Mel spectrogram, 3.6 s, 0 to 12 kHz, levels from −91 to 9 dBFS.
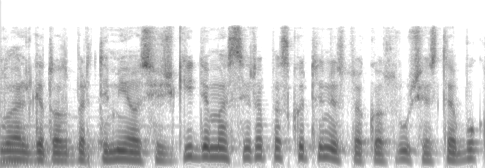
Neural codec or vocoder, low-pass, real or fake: none; 7.2 kHz; real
